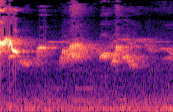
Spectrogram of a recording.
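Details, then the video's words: Red-whiskered bulbul morning song for prompting singing: a sharp loud opening note followed by softer, drawn-out slurred whistles wavering up and down. "Tiếng Kích Giọng Chào Mào Hót Sáng"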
